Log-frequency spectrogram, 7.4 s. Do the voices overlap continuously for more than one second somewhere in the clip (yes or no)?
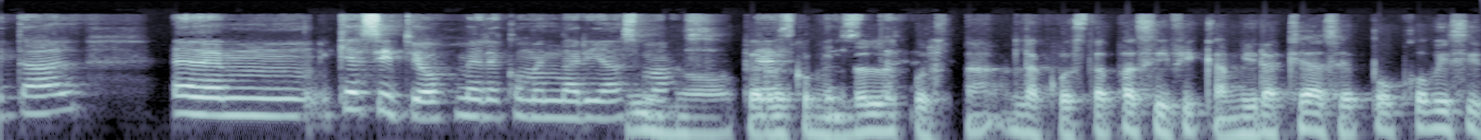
yes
